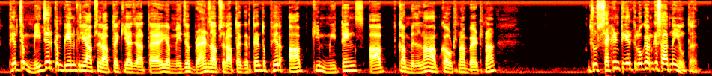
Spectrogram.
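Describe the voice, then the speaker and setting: This man's voice sits at a fairly high pitch and swings very widely up and down. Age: 30s. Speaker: radio host. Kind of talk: casual chat.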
